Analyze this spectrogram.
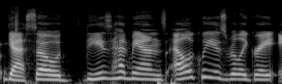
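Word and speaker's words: Eloquii: I don't know how to say the word, which, you know, when you're like, you think a word a lot and then you have to say it out loud. It's the brand ELLOQUI. I don't even know how to spell it. – Eloquy. Eloquy. Yeah.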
